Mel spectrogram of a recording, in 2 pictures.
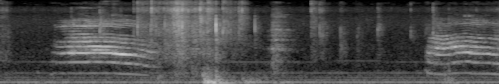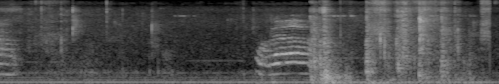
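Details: Seven-year-old black female cat giving three short meows, each rising then falling, spaced roughly two and a half seconds apart, over knocking thuds and a steady low hum.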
